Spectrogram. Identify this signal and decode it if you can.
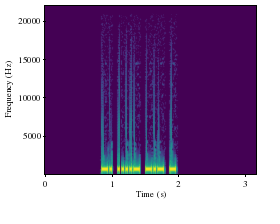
Morse code, heard as a keyed tone, about 40 wpm, 700 Hz. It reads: N4KT
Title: USA Call Signs - 4 Characters - 2x Character Spacing - 40wpm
